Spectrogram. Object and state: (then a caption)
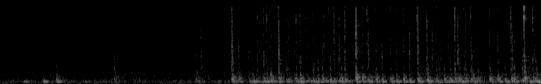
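Laptop keyboard with plastic keys. Long almond-shaped nails and fingertips tap on the low-profile black plastic chiclet keys of a grey laptop with a grey metal-look body. A few scattered, soft clicks give way after about two seconds to fast, continuous typing. The clicks are short and dry, with a low, muted thud beneath bright key clatter.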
